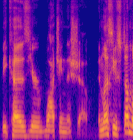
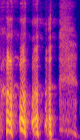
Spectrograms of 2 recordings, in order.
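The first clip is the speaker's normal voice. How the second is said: high laugh at the joke; 12 semitones higher, 8 dB louder than usual. Real, not acted. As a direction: burst of laughter. Laughs at new producer joke.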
